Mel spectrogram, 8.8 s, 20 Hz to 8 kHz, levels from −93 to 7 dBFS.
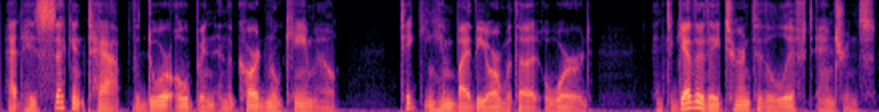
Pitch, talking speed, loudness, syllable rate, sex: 90 Hz, 190 wpm, -22 LUFS, 5.4 syllables/s, male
